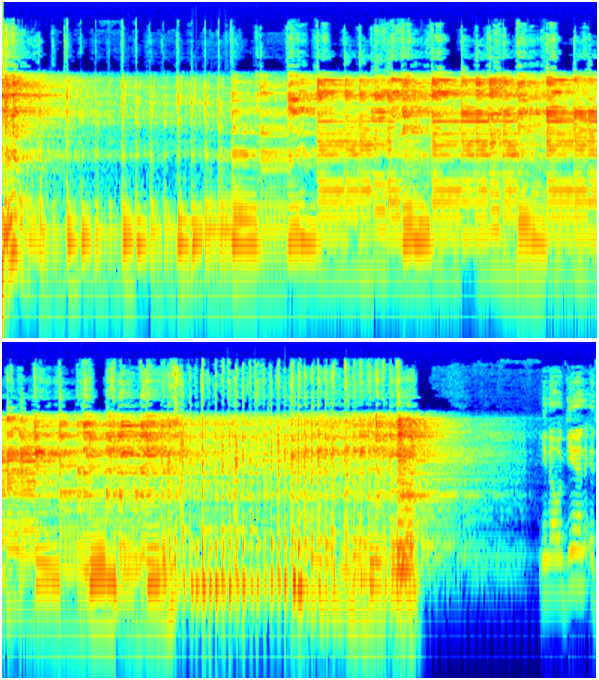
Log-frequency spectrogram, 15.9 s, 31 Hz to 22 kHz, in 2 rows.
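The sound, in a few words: electric guitar through Lab Series L9 amp with reverb up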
